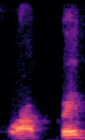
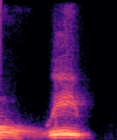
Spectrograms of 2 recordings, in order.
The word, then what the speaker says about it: wave: Ya, bukan wape itu wave, gelombang, wave, bacanya wave, bukan wape, ya.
